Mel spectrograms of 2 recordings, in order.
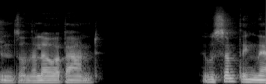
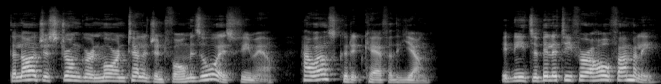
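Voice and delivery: higher, louder, know-it-all female alien; a condescending creature talking down to her mate; Patara's logic lecture; 7 semitones higher, 4 dB louder than usual. Acted. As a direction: lecture him on logic, sure and loud.

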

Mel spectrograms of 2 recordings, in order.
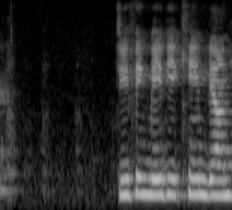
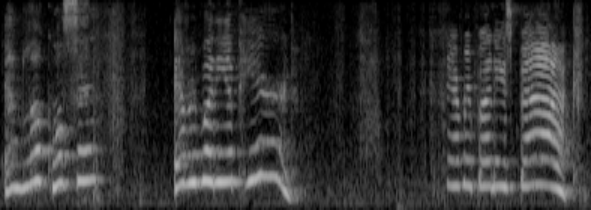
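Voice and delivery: much higher happy exclamation; delighted; 11 semitones higher than usual. Acted. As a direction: cheer the good news to the dog. Delight everyone returned.

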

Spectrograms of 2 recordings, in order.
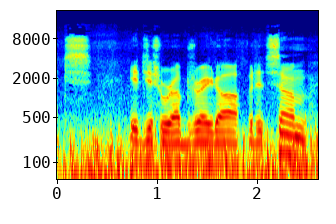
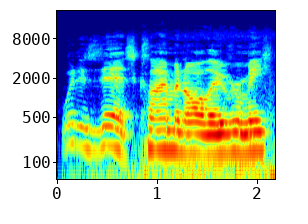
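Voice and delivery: pet talk; 6 semitones higher than usual. Real, not acted. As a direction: coo at the little pet, pitched up. Talking to his pet squirrel.

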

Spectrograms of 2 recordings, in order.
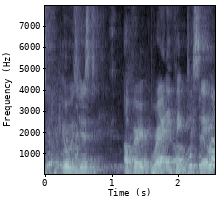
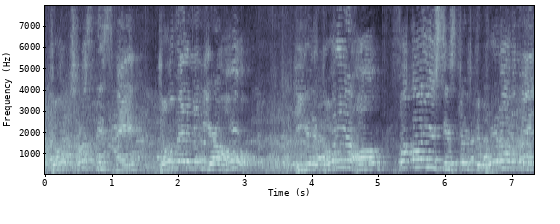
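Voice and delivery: higher and louder, hammed-up alarm; mock public warning; 8 semitones higher, 3 dB louder than usual. Comic warns audience women about this man, loud mock alarm. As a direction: warn the whole room like a town crier, half joking.

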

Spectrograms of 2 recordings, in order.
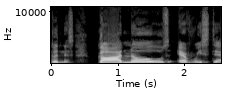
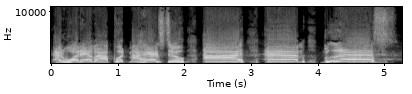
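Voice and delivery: shouted, higher sermon climax; full-force preaching; 12 semitones higher, 4 dB louder than usual. Acted. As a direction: preach it loud to the congregation.

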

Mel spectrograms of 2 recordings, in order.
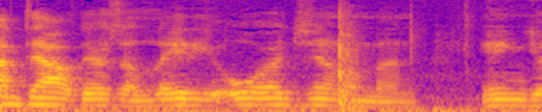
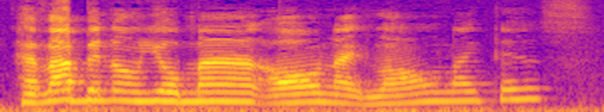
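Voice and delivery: mocking taunt; 8 semitones higher, 8 dB louder than usual. Real, not acted. Taunting a rival streamer.

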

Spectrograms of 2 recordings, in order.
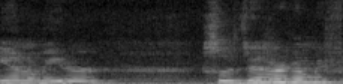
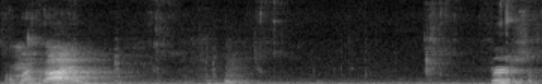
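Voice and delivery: mouth full. Real, not acted. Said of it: "I can barely talk with these things in my mouth".

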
